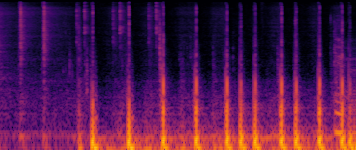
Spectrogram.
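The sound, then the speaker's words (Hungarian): Sharp bursts of full-stereo white noise, two noise sources on the left and right, pulse in a steady, quickening rhythm, each transient ending on a small, deep kick-drum thump, building into a dense electronic groove with a low hum underneath. No one speaks. “És annak a vége ez a kis lábdobocska.”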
